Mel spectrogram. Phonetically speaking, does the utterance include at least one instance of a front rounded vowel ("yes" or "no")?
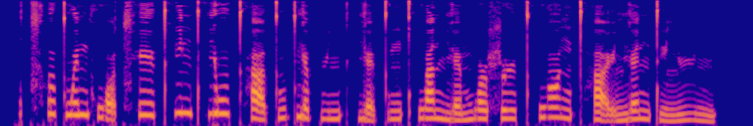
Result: yes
